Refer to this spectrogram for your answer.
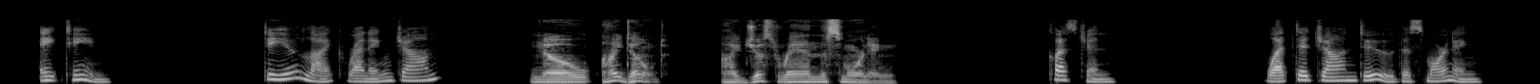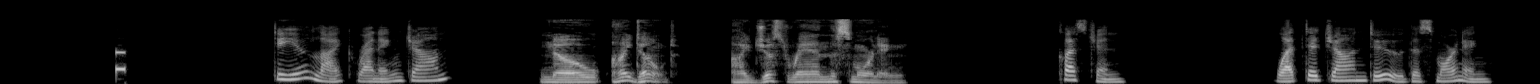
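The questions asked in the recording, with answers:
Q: What did John do this morning?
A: He ran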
